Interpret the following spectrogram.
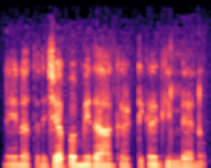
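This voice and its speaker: A woman narrating an audio novel in the first person, with lively, expressive storytelling. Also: fairly low pitch, fairly quick, dry recording. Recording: dull dry recording.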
